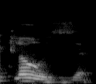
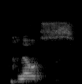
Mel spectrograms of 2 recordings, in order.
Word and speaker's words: close: a few very close don't say clothes here it is pronounced close close friends intimate friends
